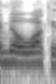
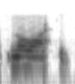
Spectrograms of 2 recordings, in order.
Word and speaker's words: Milwaukee: If you know Milwaukee, you don't say Milwaukee. It's Milwaukee, right, Ron? – Yes, it's Milwaukee.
